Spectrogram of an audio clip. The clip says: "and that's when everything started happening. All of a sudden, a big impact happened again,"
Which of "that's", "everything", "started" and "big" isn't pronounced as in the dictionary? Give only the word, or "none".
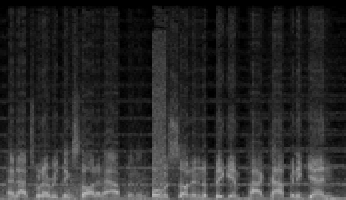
none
